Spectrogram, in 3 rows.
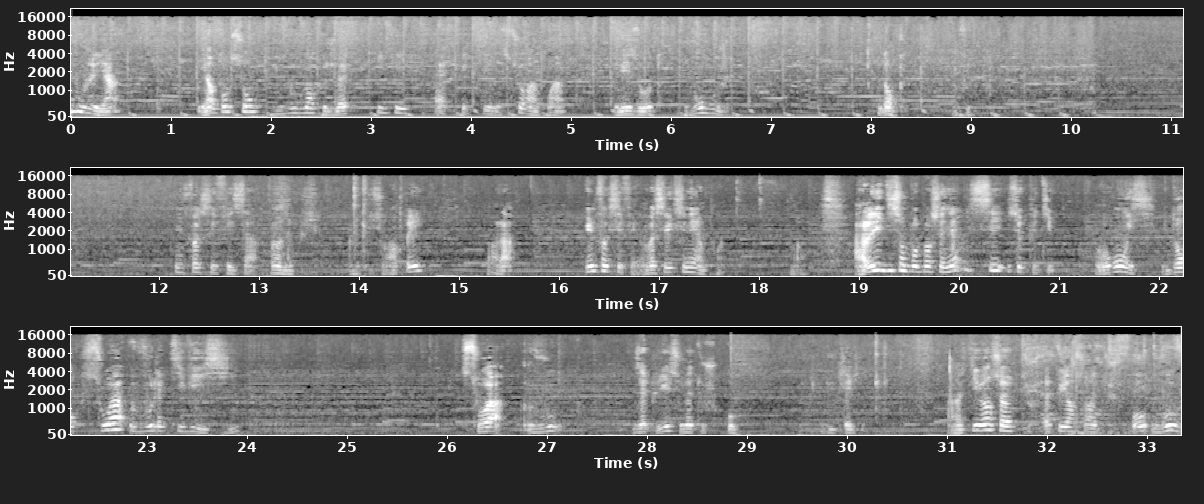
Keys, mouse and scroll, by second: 14.0 Return, 17.9-19.6 right drag, 22.5 click, 30.5 o, 33.1 click.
